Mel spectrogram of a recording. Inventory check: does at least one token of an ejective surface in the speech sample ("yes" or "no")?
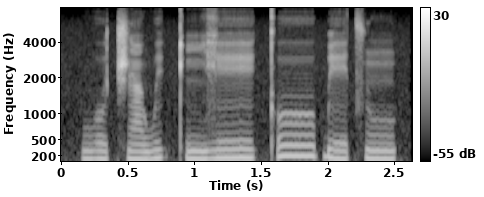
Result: yes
